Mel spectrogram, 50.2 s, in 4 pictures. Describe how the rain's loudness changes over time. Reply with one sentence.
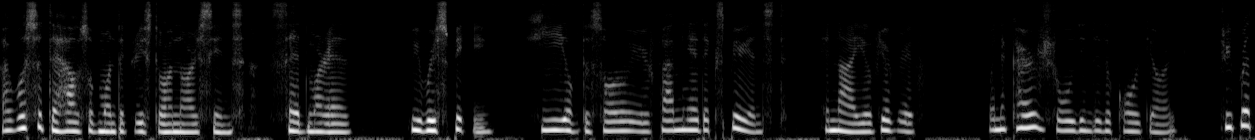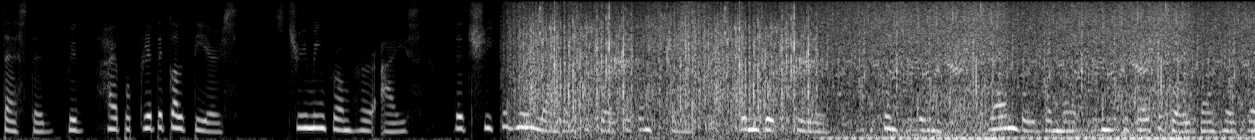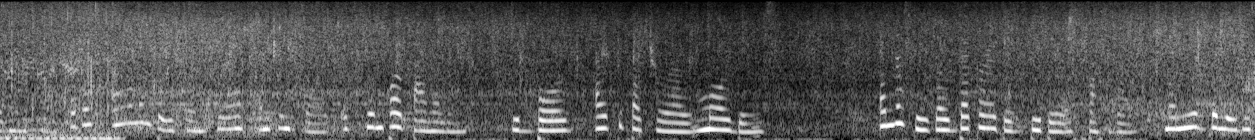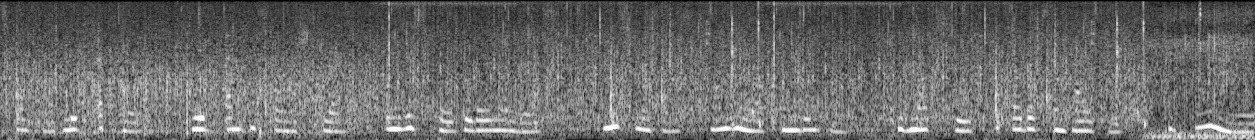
The loudness of the rain goes down, then up.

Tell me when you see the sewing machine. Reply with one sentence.
The sewing machine can't be heard in this clip.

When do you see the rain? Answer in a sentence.
The rain can be heard from 17.6 to 50.1 s.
